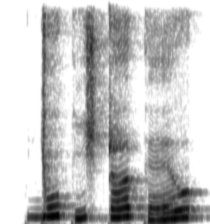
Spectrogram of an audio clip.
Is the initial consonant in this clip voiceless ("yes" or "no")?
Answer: no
